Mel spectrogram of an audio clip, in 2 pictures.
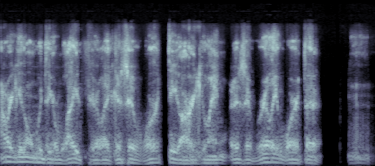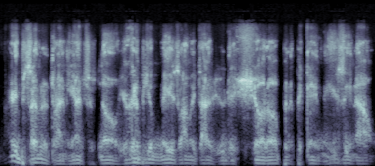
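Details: Adult male laryngectomee after laryngectomy surgery, using an HME and a base plate over his stoma; laryngectomee speech.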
